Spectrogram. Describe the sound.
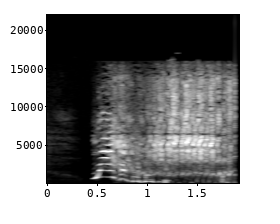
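After a brief quiet moment, a person's voice bursts into a loud imitation of a horse's whinny, a wavering, pitch-sliding neigh that breaks into shaky, snorting pulses.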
